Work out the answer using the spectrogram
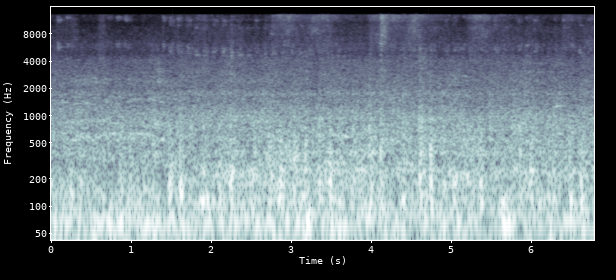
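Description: Passenger train running, heard from inside the coach: a steady rumble with occasional knocks.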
